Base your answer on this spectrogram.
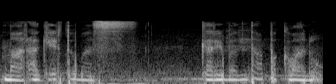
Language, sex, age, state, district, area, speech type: Gujarati, female, 18-30, Gujarat, Junagadh, urban, spontaneous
